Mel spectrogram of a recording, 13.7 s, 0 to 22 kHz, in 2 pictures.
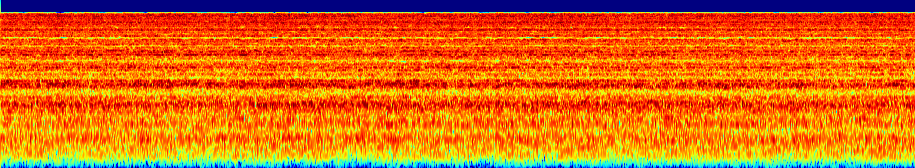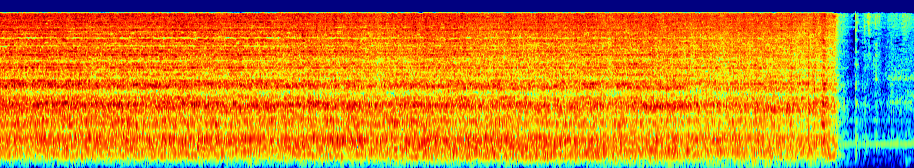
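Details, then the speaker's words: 25-inch F3 telescope mirror blank, back being ground flat after thinning from 2 in to about 1⅝–1¾ in, on a grinding machine at about 45 RPM with abrasive. A steady hissing howl with a rhythmic scrape about four times a second: normal grinding howl. "you want to hear that howling grinding sound if it's not howling it's not grinding"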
